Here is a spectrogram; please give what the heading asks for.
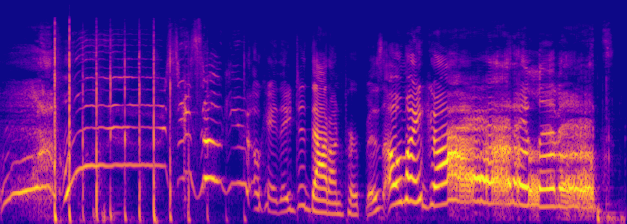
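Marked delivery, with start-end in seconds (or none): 0.0-2.6 delighted squeal. Real, not acted. Gushing over cute character. 3.9-6.1 excited shout. Real, not acted. Thrilled by game scene.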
